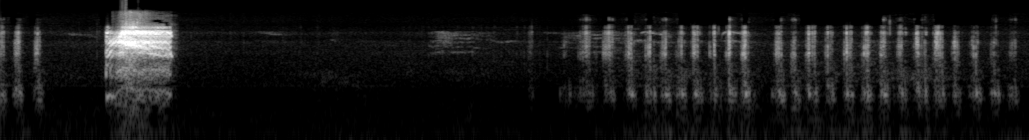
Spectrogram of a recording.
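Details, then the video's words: Squirrel barking while teething, one loud harsh burst early on, then after a quiet stretch a rapid run of short pulsed barks, about four per second, continuing to the end. "Squirrel barking (while teething)"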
